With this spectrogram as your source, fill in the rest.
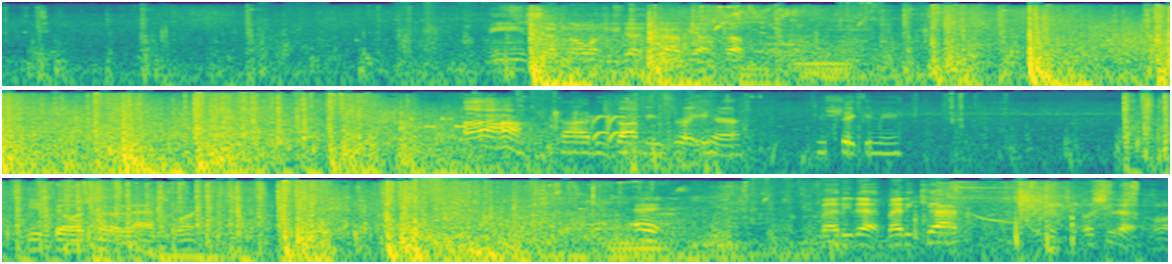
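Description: Wooden walls crack and break under hits.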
